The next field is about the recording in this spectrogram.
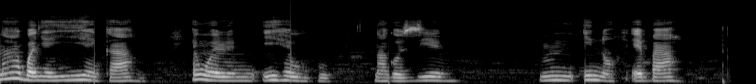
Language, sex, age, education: Igbo, female, 15-29, tertiary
